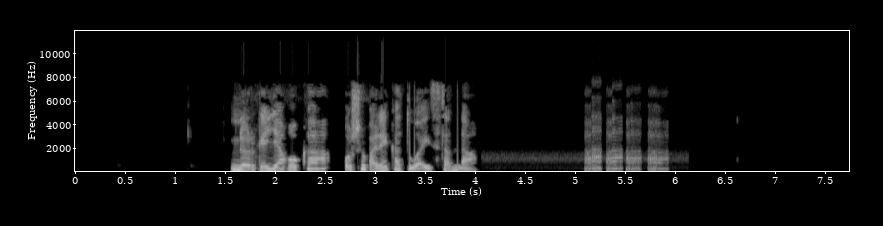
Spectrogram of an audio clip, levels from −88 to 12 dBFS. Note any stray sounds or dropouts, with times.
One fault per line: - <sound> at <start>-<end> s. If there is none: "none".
- laugh at 5.1-5.9 s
